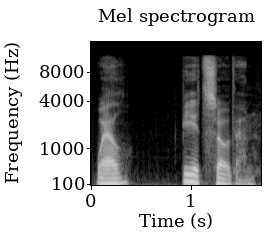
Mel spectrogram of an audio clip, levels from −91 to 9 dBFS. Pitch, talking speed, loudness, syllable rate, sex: 100 Hz, 175 wpm, -17 LUFS, 4.4 syllables/s, male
